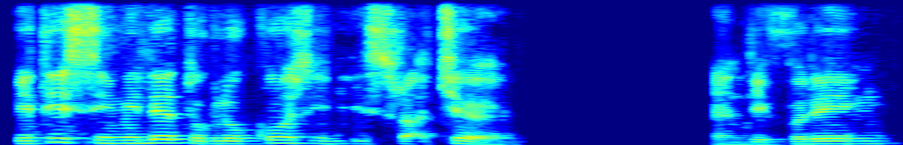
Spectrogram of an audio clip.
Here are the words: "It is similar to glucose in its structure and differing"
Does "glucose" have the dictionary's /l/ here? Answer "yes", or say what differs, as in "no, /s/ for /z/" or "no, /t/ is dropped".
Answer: yes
